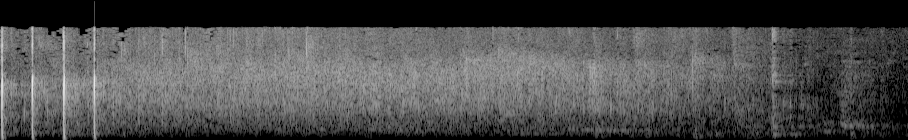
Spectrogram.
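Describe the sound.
Audience applause welcoming two guests: a few sharp, separate claps at the start swell into sustained, even clapping that gradually thins out and fades toward the end.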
